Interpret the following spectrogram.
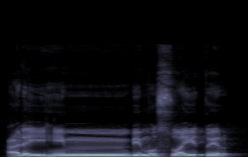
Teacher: صاد کو پر پڑھیں گے، صاد حروف مستعلیہ میں سے ہے۔ حروف مستعلیہ 7 ہیں جن کا مجموعہ خصہ ضغط قز ہے، جو ہمیشہ ہر حال میں پر پڑے جاتے ہیں۔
